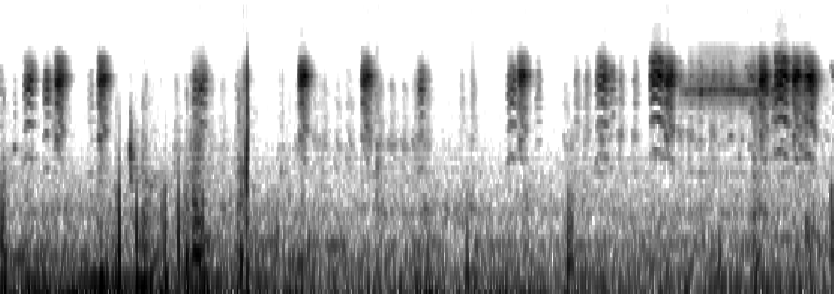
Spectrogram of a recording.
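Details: Big normal grey male zebra finch in captivity sings a series of nasal, buzzy stacked notes in repeated phrases, ending in a longer rasping strain. Cage clatter and low background hum are heard throughout.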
